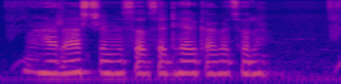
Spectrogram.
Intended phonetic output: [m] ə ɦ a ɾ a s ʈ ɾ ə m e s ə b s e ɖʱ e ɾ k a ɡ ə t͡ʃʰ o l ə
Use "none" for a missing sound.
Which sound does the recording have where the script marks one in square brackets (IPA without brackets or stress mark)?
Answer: m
